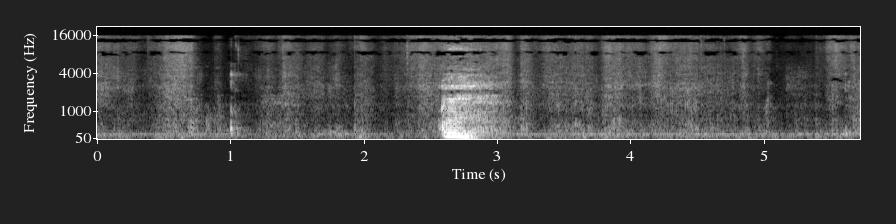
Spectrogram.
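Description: Paper towel rustling faintly as greasy hands are wiped, with a small click about a second in. About two and a half seconds in comes one short low tone, falling in pitch, the loudest sound here.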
